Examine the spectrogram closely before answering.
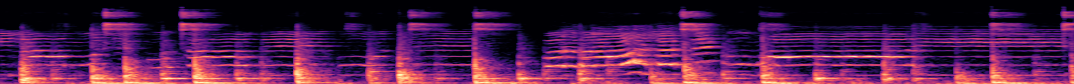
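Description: Women singing a Hindi devotional bhajan (a Shiva bhajan) to a dholak drum beaten in a steady rhythm. A handheld plastic jingle clapper (kartal) adds bright metallic jingles on the beats.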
